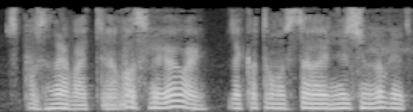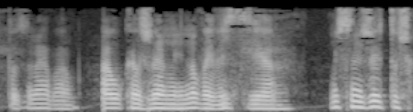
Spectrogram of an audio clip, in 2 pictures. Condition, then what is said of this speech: Spinal muscular atrophy. Aby mohol aj rozprávať, musel sa naučiť vytláčať vzduch, ktorý vdychuje pomocou prístroja až k hlasivkám.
